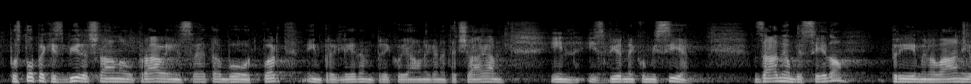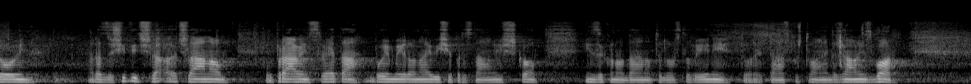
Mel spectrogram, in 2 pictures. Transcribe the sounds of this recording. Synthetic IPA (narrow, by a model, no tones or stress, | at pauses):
pɔst̪oːpɛkizbiːɾɛt͡ʃlaːnɔwupɾaːʋɛinsʋɛːt̪aboːt̪pəɾt̪inpɾɛɡleːd̪ənpɾeːkɔjaːwnɛɡanat̪ɛt͡ʃaːjainizbiːɾnɛkɔmisijɛzaːd̪njɔbɛseːd̪ɔ | pɾiːmɛnɔʋaːnjuin | ɾɐzɾɛʃiːt̪ʋḭt͡ʃlaːnɔw | upɾaːʋɛinsʋɛːt̪aboimeːlɔnajʋiʃjɛpɾɛt̪st̪aːwniʃkɔinzakɔnɔd̪aːjnɔt̪ɛlowslɔʋeːnijit̪o̰ːɾɐ̰jt̪aspɔʃt̪ɔʋaːnid̪əɾʒaːwnizbɔɾ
